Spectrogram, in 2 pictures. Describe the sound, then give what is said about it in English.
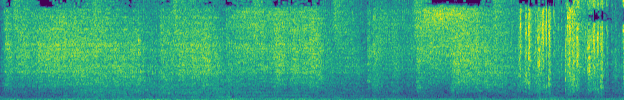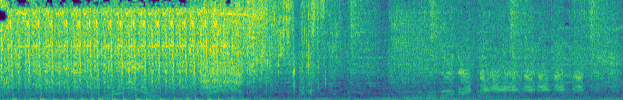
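A cartoon weapon called the Cheddar Shredder fires in a loud, unbroken barrage of rapid gunfire-like blasts and booms that lasts the whole stretch, dense and chaotic throughout. “Death cheese! Prepare to fire the Cheddar Shredder!”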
